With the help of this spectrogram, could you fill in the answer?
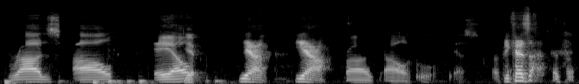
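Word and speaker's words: Ra's al Ghul: s space t-h-u-l that's actually yeah yeah right raz all ale yeah yeah frog yes because dawson didn't you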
